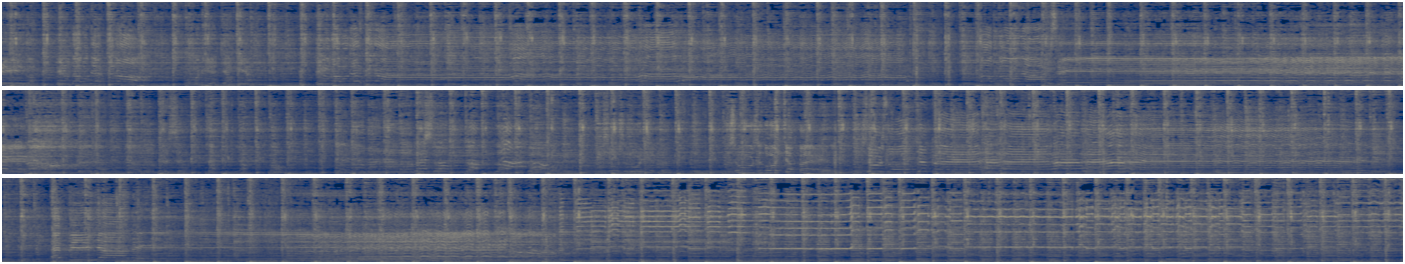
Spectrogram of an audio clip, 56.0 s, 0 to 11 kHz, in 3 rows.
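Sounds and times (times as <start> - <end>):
person singing: 0.0 - 27.7, 28.3 - 55.0
acoustic guitars: 0.0 - 56.0
steady drum beat: 0.0 - 56.0
lead instrument high notes: 39.3 - 56.0.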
